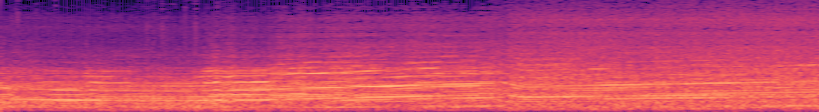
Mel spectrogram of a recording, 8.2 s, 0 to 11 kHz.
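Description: Ferrari FF's V12 engine pulling hard under acceleration, its pitch climbing, dropping abruptly with an upshift about five seconds in, then climbing again.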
